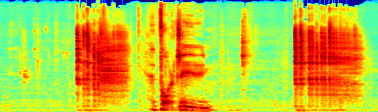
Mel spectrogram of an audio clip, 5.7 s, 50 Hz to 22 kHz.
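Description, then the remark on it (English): Two twenty-sided (d20) dice clatter and rattle across a hard tabletop in two separate bright bursts, each lasting under a second, with a voice speaking briefly between the rolls. “All right, roll 2 d20s.”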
